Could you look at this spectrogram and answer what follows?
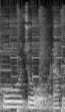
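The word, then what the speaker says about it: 構造: 지을 조자는 조라고 읽어서 조형하면 조ቄ, 구조하면 고조라고 읽었어요.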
